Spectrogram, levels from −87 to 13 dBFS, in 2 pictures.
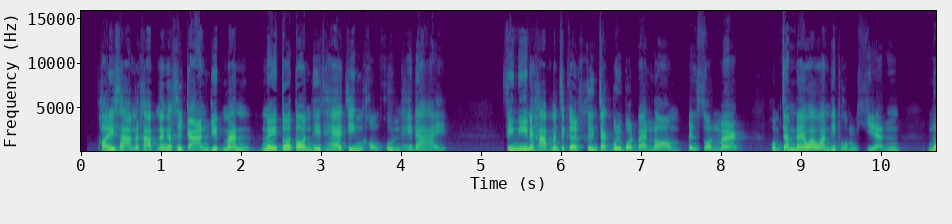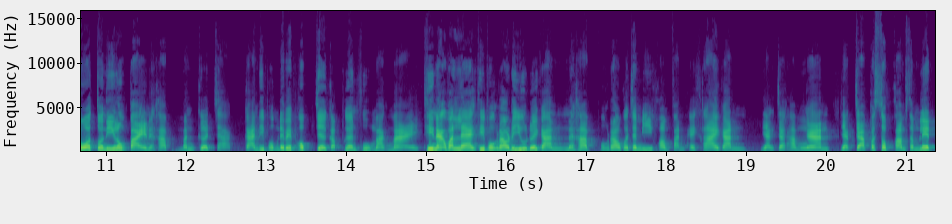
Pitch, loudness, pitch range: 160 Hz, -17 LUFS, 125-185 Hz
